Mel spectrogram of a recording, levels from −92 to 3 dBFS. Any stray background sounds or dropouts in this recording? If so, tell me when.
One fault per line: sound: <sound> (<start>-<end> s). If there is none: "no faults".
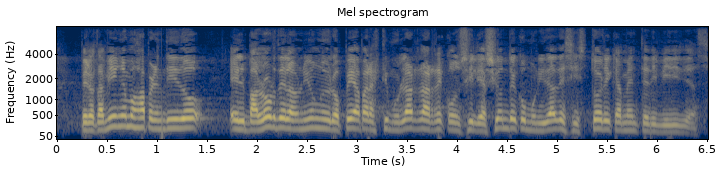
no faults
